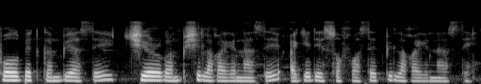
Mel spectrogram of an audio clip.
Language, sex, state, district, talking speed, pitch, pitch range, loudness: Nagamese, female, Nagaland, Dimapur, 210 wpm, 175 Hz, 160-190 Hz, -17 LUFS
